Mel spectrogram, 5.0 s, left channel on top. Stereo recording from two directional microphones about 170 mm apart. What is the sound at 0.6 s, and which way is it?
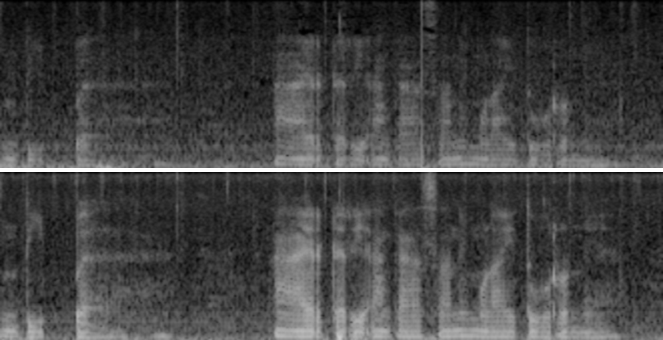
Speech, 45° right (ahead or behind).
